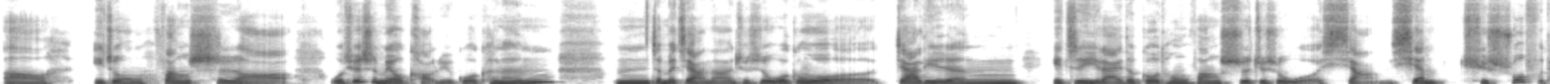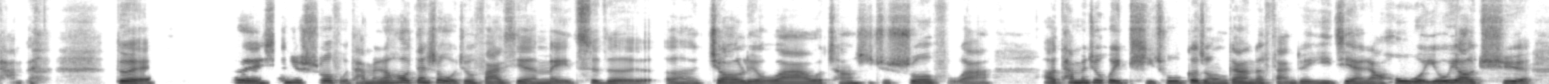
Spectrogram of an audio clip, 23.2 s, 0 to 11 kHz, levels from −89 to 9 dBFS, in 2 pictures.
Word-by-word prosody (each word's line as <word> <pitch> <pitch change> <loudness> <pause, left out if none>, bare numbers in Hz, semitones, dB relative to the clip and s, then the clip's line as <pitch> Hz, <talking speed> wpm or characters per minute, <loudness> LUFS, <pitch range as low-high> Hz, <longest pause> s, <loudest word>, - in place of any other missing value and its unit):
嗯， 185 -2 -3 0.3
一 255 - -1
种 225 -6 -2
方 240 0 +1
式 250 -1 0
啊， 195 -5 -3 0.3
我 - - -1
确 - - +1
实 315 -3 -1
没 235 -3 +4
有 220 0 +1
考 - - -8
虑 - - -6
过。 - - -3
可 220 - -3
能， 255 +9 +2 0.5
嗯， 230 -1 +5
怎 220 -1 +1
么 255 - +4
讲 255 -4 +1
呢， - - -4
就 230 0 -5
是 225 +1 -1
我 180 -4 +3
跟 255 +5 +2
我 210 -6 +1
家 245 -2 +2
里 215 -3 +1
人 200 +3 +1 0.2
一 260 -2 +1
直 230 -1 0
以 200 - +2
来 165 -1 -1
的 205 +1 -1
沟 220 +1 0
通 225 0 0
方 225 +1 -1
式 225 -1 0
就 220 +1 -2
是 220 +1 -3
我 195 -4 -2
想 265 -3 -4
先 250 +2 +2
去 250 - -4
说 290 +7 -2
服 315 - -11
他 - - -12
们， - - -17 0.7
对， 230 -3 +8 0.7
对， 265 -3 +5
先 260 +5 -2
去 260 - +2
说 250 +1 +1
服 250 - -7
他 190 0 -8
们。 205 +1 -2
然 225 +2 +1
后 275 - +3
但 270 +1 +2
是 265 +1 0
我 180 - +3
就 210 +3 -2
发 205 -1 -2
现 210 -3 -2
每 190 +1 -2
次 245 - -1
的， - - -3
嗯， 180 0 -7
交 220 -2 +2
流 180 -5 0
啊， 185 -1 0
我 185 - 0
尝 210 - -5
试 215 +1 -6
去 - - -9
说 210 0 0
服 210 - -13
啊， - - -6 0.5
他 260 - 0
们 255 0 +6
就 260 0 +2
会 250 -2 +4
提 210 -4 -5
出 220 +4 +1
各 250 +3 +6
种 180 -6 -2
各 210 - +1
样 205 -1 +3
的 195 - -1
反 200 - -6
对 195 0 -2
意 200 0 -3
见， 195 -1 -1
然 170 +1 -2
后 230 +5 +3
我 180 -5 +5
又 230 +7 +6
要 225 -4 +6
去 205 0 +1
220 Hz, 255 characters per minute, -23 LUFS, 200-245 Hz, 0.7 s, 对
